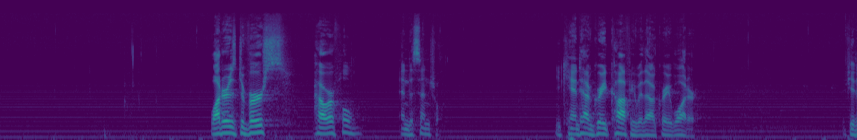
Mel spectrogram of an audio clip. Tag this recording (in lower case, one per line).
speech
